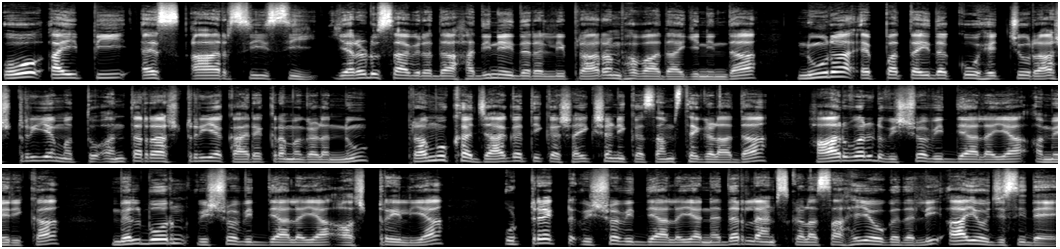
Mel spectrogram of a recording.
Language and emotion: Kannada, neutral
